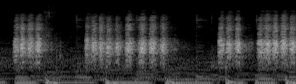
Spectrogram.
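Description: Eurasian magpie giving harsh, rasping chatter in four quick bursts, each roughly half a second long, over a faint low hum.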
